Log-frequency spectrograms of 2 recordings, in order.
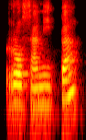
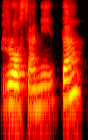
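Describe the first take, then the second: Both takes have the same delivery.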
